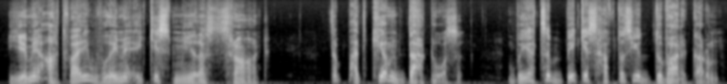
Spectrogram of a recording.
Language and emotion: Kashmiri, happy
